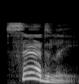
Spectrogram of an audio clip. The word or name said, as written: sadly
